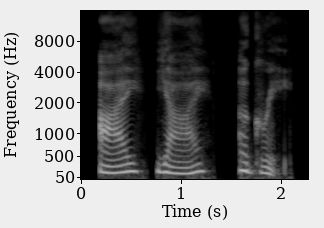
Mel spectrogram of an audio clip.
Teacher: In I agree, a small y sound is inserted. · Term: vowel to vowel linking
